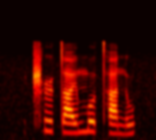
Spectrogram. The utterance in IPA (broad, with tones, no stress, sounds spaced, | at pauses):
ʈ͡ʂʰ ɻ̩˥˩ t̪ a˧˥ ɪ̯ m o˥˩ ʊ̯ t̪ʰ a˨˩ n u˦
